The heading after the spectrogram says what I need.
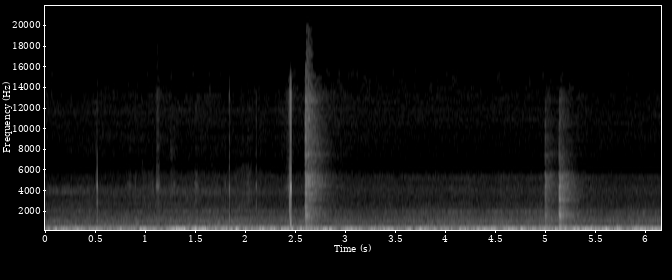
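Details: Mitsubishi MSZ-HR25VF air conditioner indoor unit: steady low fan hum with two or three sharp, isolated cracks a few seconds apart; popping persists after heat exchanger replacement, cause unknown.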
